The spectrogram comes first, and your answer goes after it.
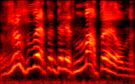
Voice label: "you'll regret that", French; speech

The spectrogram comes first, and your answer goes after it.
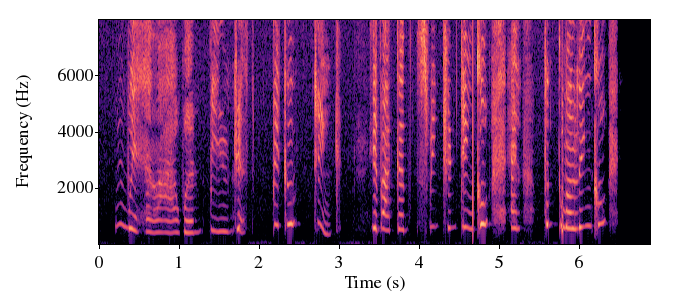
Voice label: angry, Southern Belle; speech

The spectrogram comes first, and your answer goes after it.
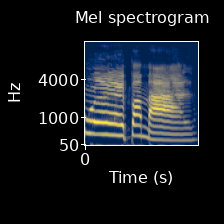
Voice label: excellent, French

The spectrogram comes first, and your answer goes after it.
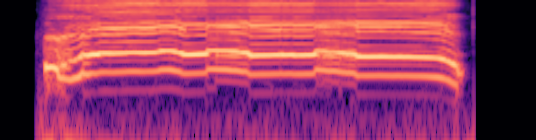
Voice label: scared, Teenage Angst; speech

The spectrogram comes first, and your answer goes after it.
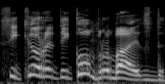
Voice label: bummer, Russki

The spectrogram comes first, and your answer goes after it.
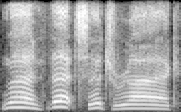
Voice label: oops, speech, Hippy

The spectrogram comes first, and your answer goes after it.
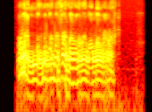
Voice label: scared; Capone

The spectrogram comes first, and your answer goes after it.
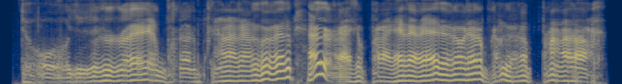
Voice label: angry, Footy Fan speech

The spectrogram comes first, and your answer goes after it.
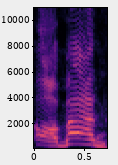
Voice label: "what the", Madchester

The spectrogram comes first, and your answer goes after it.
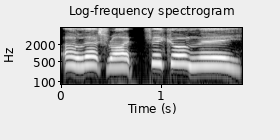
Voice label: stupid, speech, Hippy

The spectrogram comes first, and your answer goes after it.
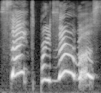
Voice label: ohdear, Southern Belle; speech

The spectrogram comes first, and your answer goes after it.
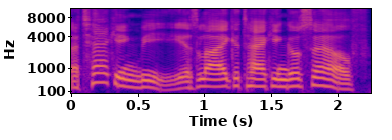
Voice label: you'll regret that, speech, Patronising

